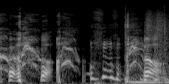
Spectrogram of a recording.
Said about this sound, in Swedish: Jag vet inte, jag blir inte kvitt den här jävla hosthelvetets pisset.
